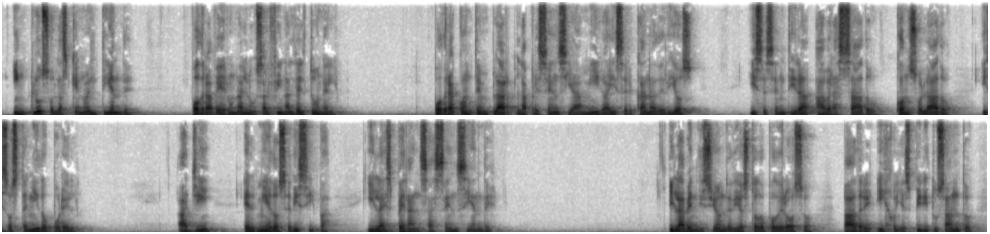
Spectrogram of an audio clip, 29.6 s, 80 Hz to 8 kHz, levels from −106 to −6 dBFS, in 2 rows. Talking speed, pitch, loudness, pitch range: 105 wpm, 125 Hz, -18 LUFS, 115-135 Hz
